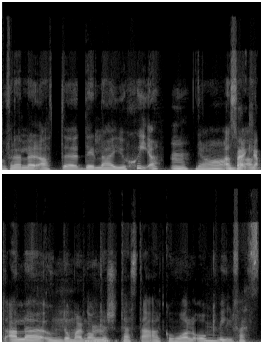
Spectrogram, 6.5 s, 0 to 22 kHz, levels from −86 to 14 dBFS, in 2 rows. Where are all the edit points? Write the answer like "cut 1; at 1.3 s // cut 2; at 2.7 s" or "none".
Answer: cut 1; at 2.0 s // cut 2; at 4.3 s

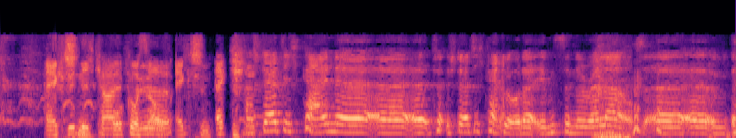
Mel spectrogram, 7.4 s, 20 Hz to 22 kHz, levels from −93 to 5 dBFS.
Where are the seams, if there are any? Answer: cut 1; at 2.5 s // cut 2; at 5.0 s // cut 3; at 6.3 s

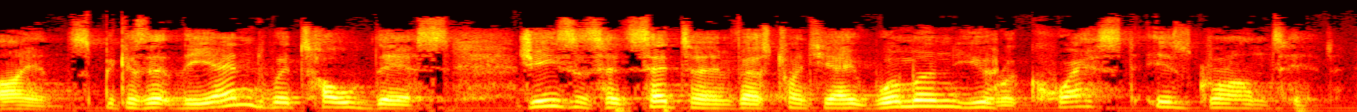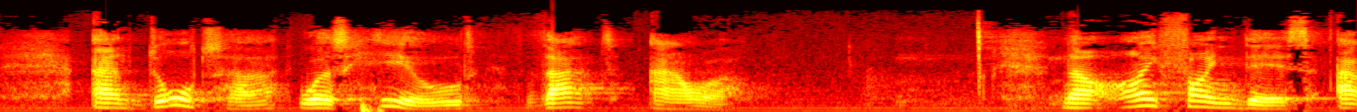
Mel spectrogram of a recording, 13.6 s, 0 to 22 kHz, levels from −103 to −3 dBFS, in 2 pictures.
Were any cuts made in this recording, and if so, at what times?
cut 1; at 2.6 s // cut 2; at 5.0 s // cut 3; at 7.4 s // cut 4; at 8.2 s // cut 5; at 9.9 s

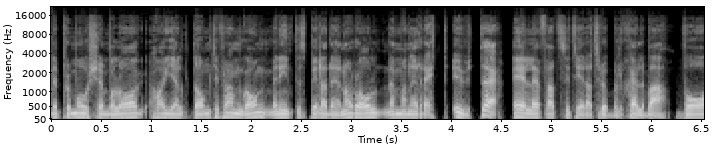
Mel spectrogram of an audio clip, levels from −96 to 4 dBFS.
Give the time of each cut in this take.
none

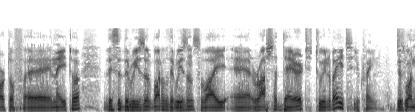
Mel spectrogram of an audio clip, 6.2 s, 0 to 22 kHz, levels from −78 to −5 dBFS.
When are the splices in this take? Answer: none

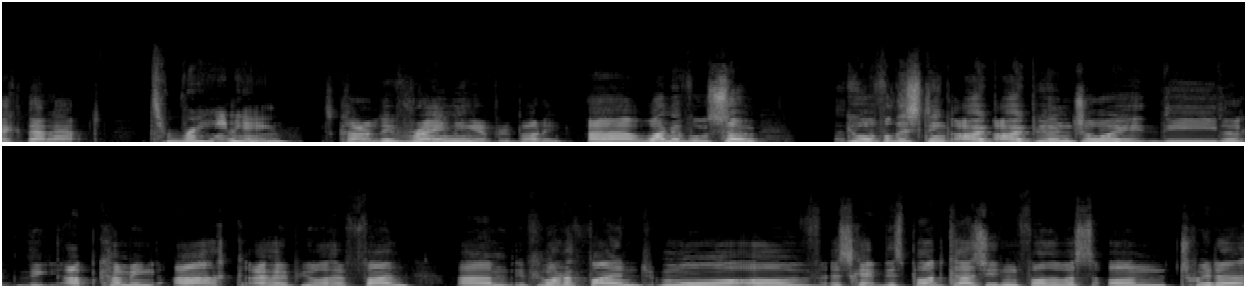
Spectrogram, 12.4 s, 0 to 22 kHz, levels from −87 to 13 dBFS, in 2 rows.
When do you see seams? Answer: cut 1; at 1.5 s // cut 2; at 2.8 s // cut 3; at 4.2 s // cut 4; at 5.0 s // cut 5; at 6.1 s

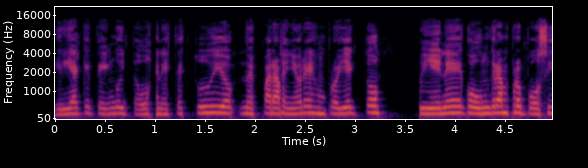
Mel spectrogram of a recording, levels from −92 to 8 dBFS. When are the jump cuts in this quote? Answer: cut 1; at 1.0 s // cut 2; at 2.2 s // cut 3; at 3.6 s

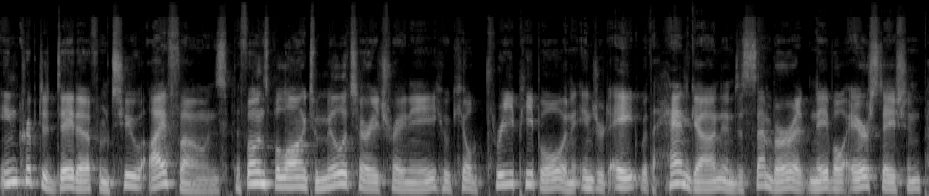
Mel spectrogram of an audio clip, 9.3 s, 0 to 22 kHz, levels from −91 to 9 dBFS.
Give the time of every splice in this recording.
cut 1; at 2.3 s // cut 2; at 3.1 s

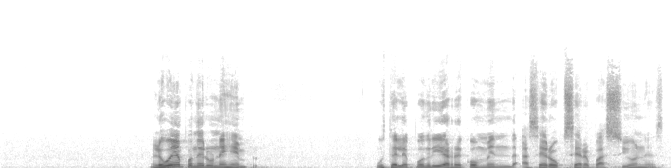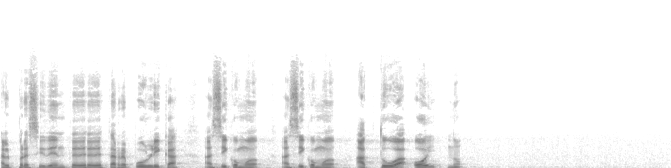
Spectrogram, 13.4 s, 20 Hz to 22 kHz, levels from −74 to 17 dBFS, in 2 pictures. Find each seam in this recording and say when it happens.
cut 1; at 5.2 s // cut 2; at 7.6 s // cut 3; at 9.4 s // cut 4; at 11.1 s

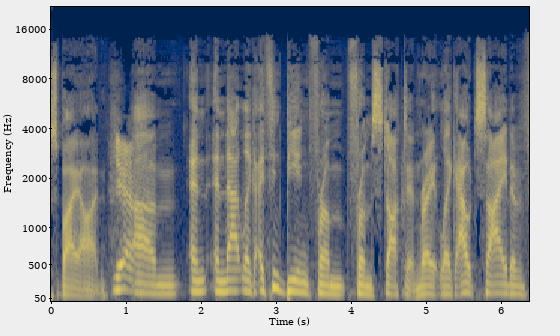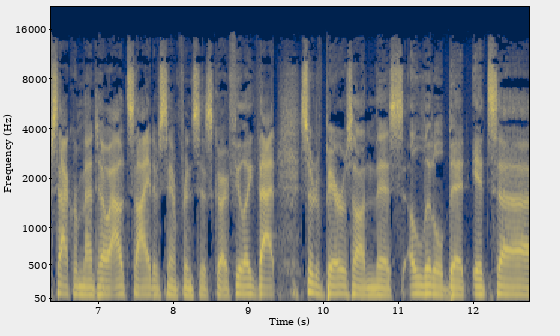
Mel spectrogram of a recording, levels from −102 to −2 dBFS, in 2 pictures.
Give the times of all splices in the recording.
cut 1; at 1.8 s

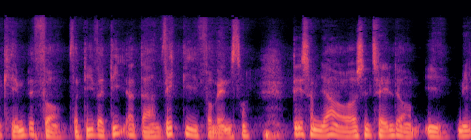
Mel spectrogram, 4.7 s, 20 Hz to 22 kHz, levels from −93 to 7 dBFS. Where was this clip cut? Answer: none

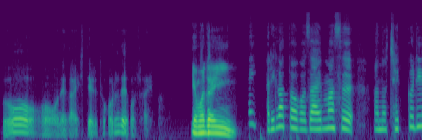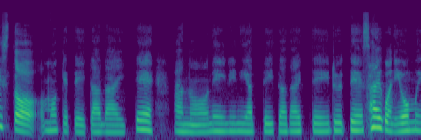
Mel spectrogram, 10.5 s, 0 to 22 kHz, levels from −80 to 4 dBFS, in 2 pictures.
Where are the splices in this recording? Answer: cut 1; at 2.2 s // cut 2; at 3.0 s

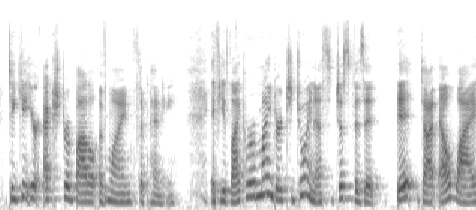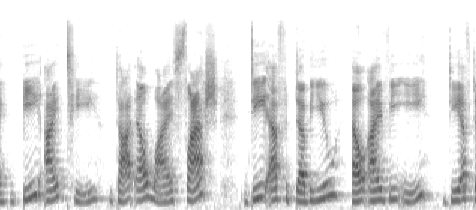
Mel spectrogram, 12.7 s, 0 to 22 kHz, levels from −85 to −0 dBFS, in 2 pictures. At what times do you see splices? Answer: cut 1; at 1.4 s // cut 2; at 1.8 s

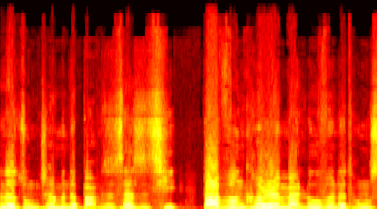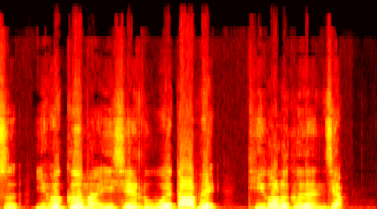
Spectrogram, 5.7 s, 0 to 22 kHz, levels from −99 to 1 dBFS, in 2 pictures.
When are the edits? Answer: cut 1; at 1.4 s // cut 2; at 3.0 s

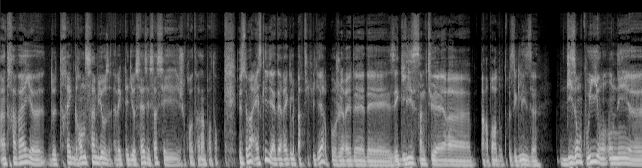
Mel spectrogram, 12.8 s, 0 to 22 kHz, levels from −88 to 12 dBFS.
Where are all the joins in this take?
cut 1; at 9.6 s // cut 2; at 10.9 s

